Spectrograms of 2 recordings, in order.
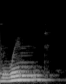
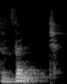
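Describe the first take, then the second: First: The word begins with a W sound. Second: The word begins with a V sound. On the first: "Instead of wind" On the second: "it's vint"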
